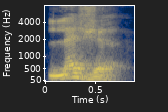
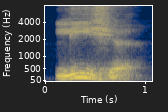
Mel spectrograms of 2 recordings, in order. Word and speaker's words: leisure: This is pronounced leisure by British English speakers. It means free time, when you are not occupied, when you're doing nothing, and you can relax and enjoy yourself. Most Americans, however, would pronounce it leisure, leisure.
